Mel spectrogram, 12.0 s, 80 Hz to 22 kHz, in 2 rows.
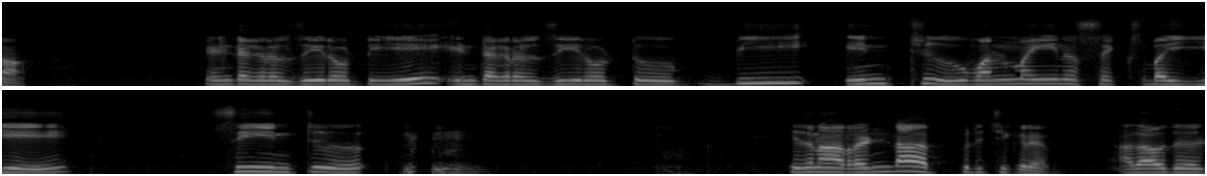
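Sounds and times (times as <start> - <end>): man speaking: 1.0 - 6.4, 7.1 - 8.2, 10.0 - 12.0.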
